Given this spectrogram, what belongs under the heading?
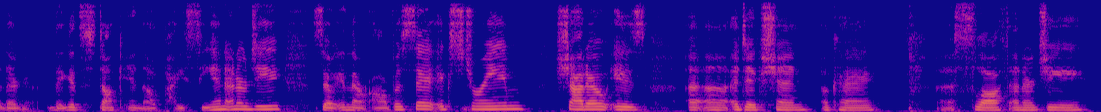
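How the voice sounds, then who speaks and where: A woman in her forties with a somewhat low-pitched voice gives a casual spoken tarot reading. She rambles, circling back on herself with lots of "um" and "like" and frequent restarts. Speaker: tarot reader.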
